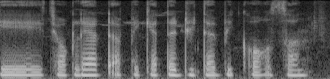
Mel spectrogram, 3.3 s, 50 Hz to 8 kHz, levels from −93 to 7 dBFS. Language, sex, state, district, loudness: Karbi, female, Assam, Karbi Anglong, -22 LUFS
